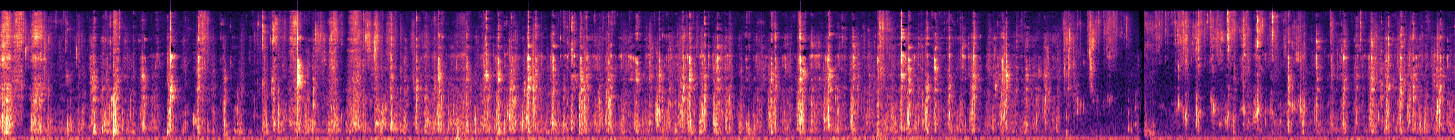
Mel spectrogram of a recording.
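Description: Close-miked chewing of two people eating sausage-and-rice-cake skewers: a steady stream of quick mouth clicks and smacks, with a short break about three quarters of the way through.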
